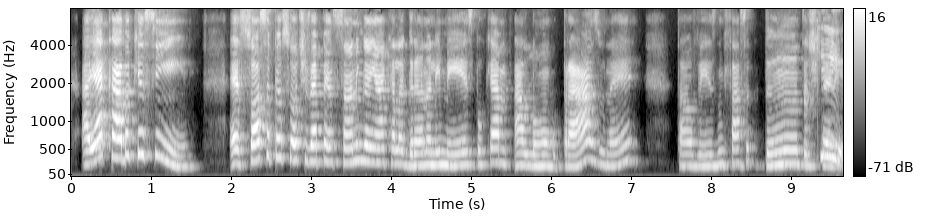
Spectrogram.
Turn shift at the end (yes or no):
yes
